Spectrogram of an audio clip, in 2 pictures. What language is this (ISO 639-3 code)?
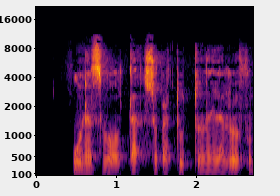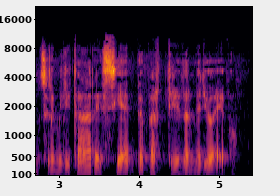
ita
